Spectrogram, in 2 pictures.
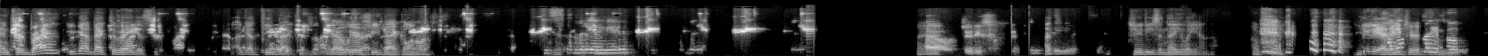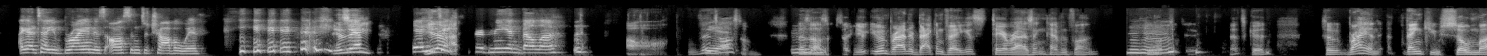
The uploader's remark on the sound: This was recorded LIVE on Zoom on October 21st, 2023.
